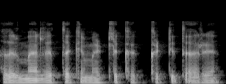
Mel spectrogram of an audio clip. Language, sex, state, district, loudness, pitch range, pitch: Kannada, male, Karnataka, Koppal, -20 LUFS, 80-85 Hz, 85 Hz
